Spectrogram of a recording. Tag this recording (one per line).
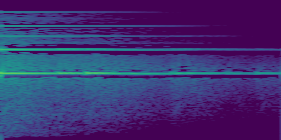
audio
beat
effext
fx
game
jungle
pc
sfx
sound
vicces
